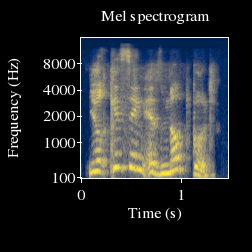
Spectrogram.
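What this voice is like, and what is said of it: Attempted German accent. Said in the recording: “That is an interesting German accent. ... I can't do a German accent.”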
